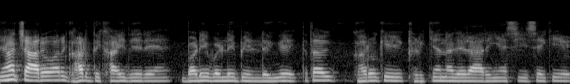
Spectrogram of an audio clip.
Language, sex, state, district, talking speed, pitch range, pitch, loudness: Hindi, male, Bihar, Araria, 210 wpm, 160-175 Hz, 165 Hz, -21 LUFS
